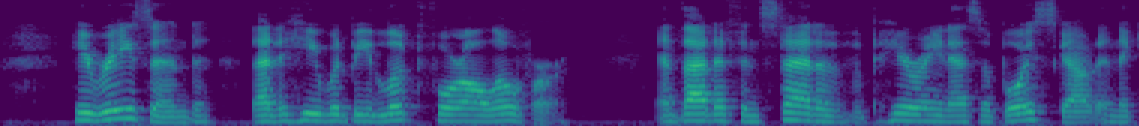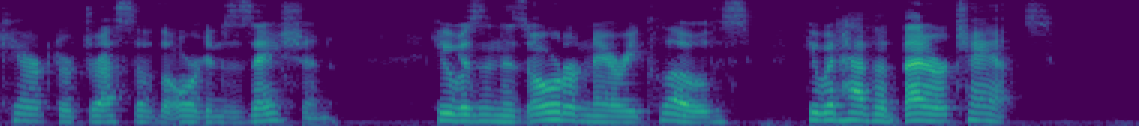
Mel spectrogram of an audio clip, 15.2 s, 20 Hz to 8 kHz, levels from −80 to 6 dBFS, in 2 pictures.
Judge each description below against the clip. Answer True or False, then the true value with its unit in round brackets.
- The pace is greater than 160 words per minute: False (145 wpm)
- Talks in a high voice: False (150 Hz)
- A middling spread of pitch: True (3.1 semitones)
